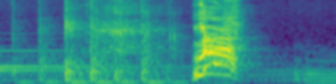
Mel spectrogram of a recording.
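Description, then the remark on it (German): A man's voice imitates a short, breathy 'wuff' grunt like someone makes when sitting down heavily, a single puff of sound that follows a few moments of speech. “das alles nützt nichts, wenn man sich nicht mehr hinsetzen kann, ohne wuff zu machen.”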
